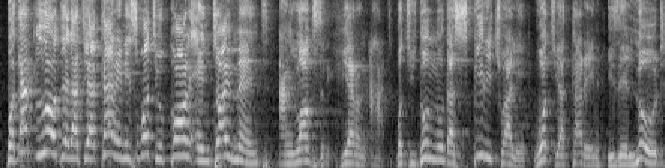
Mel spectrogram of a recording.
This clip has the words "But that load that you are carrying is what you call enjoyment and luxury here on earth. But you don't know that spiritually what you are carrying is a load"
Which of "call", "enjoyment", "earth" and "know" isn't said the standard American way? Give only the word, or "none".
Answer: earth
